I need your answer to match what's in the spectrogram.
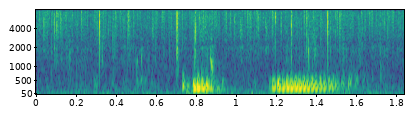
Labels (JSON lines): {"label": "biophony, growl", "recorder": "SoundTrap 600 or HydroMoth"}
